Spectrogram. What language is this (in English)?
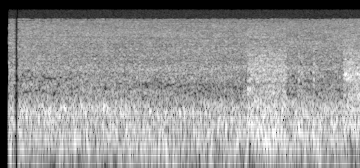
Czech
